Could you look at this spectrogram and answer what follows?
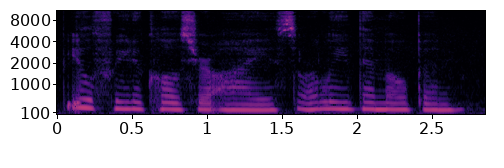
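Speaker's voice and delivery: normal talking voice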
